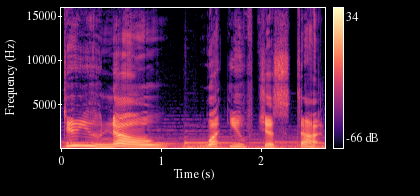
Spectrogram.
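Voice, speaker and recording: Someone performs a put-on character voice. Clear music plays in the background. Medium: audio drama. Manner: lively, warm.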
